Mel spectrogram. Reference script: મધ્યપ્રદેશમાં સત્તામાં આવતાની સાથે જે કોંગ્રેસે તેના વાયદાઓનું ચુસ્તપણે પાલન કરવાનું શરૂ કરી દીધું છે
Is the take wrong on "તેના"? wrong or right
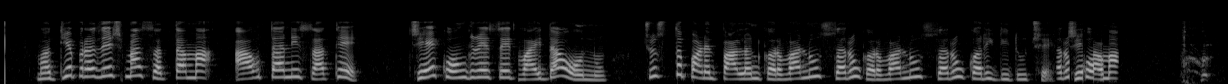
wrong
